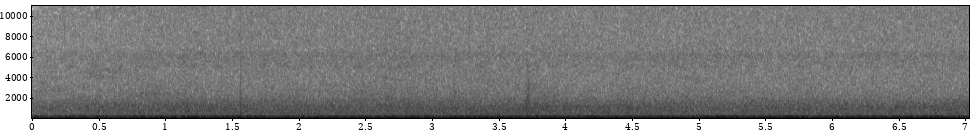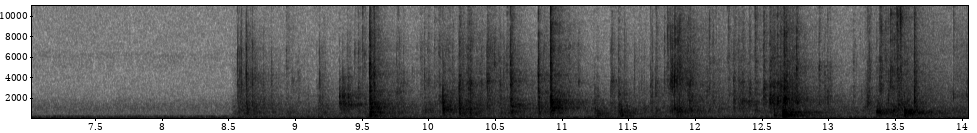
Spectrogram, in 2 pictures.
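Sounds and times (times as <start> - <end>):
keys and door lock rattling: 8.6 - 14.0.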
